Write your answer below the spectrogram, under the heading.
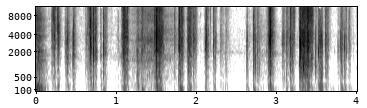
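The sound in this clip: An envelope is opened with many short, crisp bursts of crinkling and tearing paper in an irregular rhythm, with no voices heard.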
